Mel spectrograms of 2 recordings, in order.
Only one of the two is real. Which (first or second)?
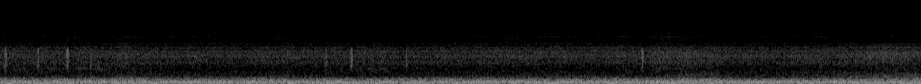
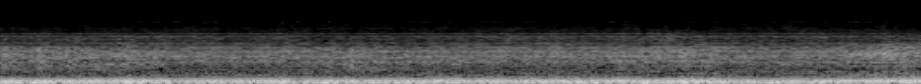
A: first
